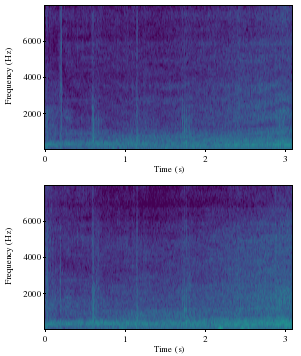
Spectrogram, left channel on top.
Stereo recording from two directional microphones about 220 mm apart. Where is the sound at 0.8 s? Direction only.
55° left (ahead or behind).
